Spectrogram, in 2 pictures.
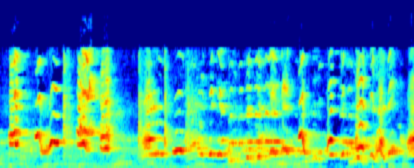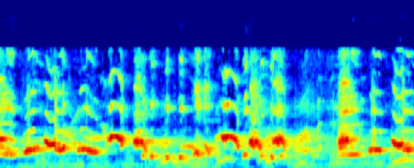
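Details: Oriental magpie-robin singing a full 'poci' lure song meant to trigger other magpie-robins: dense, continuous warbling of whistles, slurs and harsh squawky notes, varied and rapid, barely pausing.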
